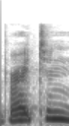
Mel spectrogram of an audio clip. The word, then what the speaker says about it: Brighthelmston: "It is Lord Brighton, miss. You would never believe it, but we find the name is spelled Brighthelmston. He hasn't bought the 'ouse.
